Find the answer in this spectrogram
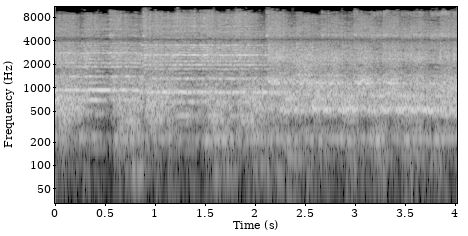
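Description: Instrumental passage of a 1980s Hindi film song: sustained melody instruments over steady percussion, with no singing.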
